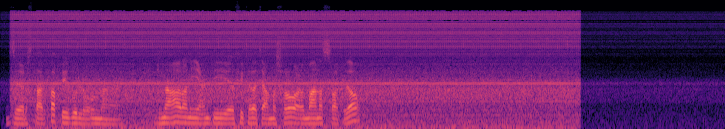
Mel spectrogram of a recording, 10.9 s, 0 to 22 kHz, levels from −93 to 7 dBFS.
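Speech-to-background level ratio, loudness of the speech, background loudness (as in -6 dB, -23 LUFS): 2.5 dB, -27.5 LUFS, -30.0 LUFS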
